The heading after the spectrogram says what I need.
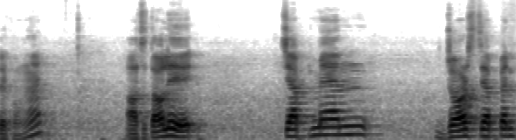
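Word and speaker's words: George: এডমার্ড Spencer, Thomas স্যাকবিল, Philip Sydney, গিউরেস Chapman, আর স্যারটা মনে নাই। জর্জ Chapman, তাই তো? জর্জ, ওটা বলবা কি জর্জ চ্যাপম্যান, হ্যাঁ জর্জ, চ্যাপম্যান। হ্যাঁ এই যে জর্জ, এটা উচ্চারণ হবে কিন্তু জর্জ, হ্যাঁ জর্জ চ্যাপম্যান।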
